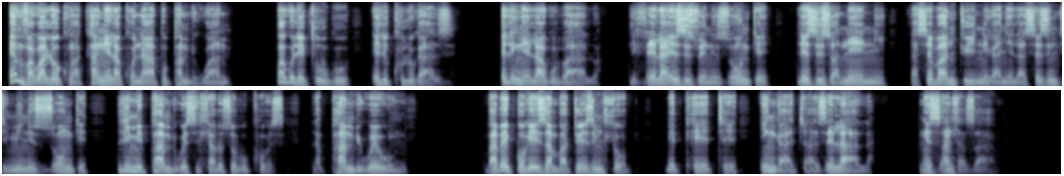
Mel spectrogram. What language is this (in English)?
North Ndebele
